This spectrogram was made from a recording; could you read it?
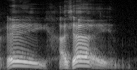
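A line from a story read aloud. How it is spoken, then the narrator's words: Loud booming shout. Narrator (Russian): крикнул своим зычным голосом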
